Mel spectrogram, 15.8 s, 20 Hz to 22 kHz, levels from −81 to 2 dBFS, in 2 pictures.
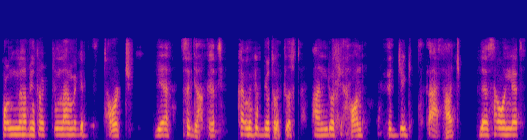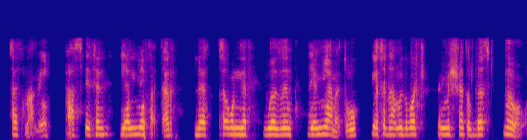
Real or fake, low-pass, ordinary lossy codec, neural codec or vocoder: fake; 7.2 kHz; AAC, 32 kbps; codec, 24 kHz, 1.5 kbps, HILCodec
